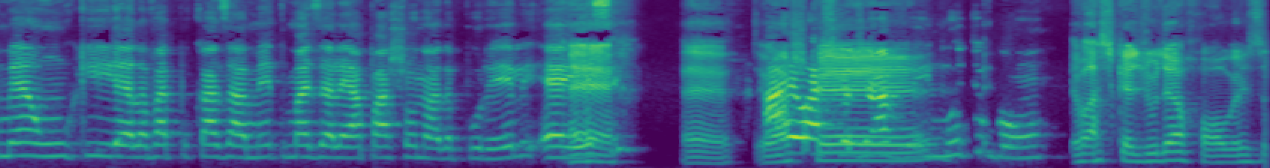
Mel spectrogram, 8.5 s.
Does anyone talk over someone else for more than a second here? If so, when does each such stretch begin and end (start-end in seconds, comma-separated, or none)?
5.1-6.4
